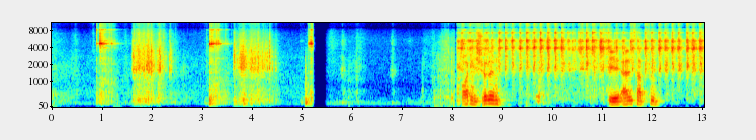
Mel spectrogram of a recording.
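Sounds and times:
cones rattling in glass jar: 0:01.0 - 0:02.5, 0:08.1 - 0:13.0.

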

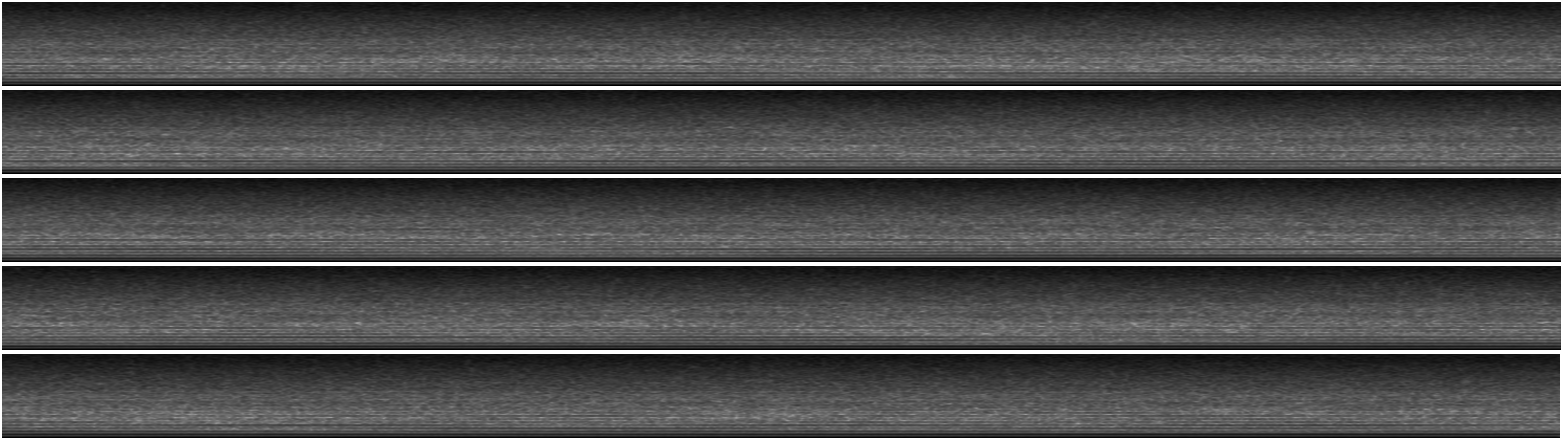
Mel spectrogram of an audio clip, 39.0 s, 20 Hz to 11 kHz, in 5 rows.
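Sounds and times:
electrical mains hum: 0:00.0 - 0:38.9.

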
